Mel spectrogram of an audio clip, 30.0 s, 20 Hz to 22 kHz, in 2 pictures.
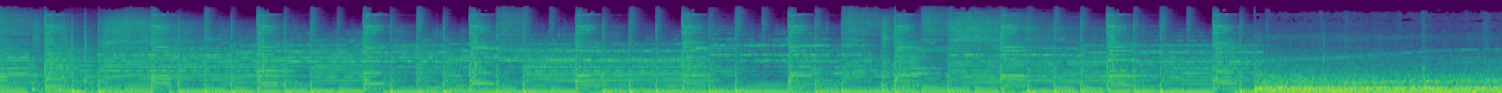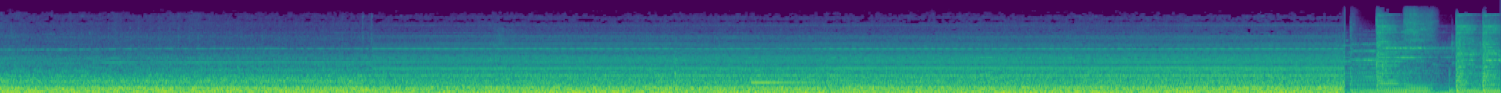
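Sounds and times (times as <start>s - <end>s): jet engine rushing and whining: 0.4s - 28.5s.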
